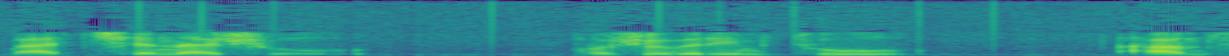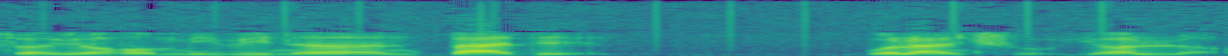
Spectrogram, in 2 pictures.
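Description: A man voicing a blunt young husband who turns gentle and coaxing, in an old radio story. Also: fairly low pitch, no echo, natural voice. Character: hungry young husband, gruff but tender. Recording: tinny dry lo-fi radio recording.

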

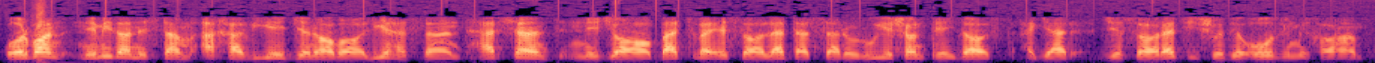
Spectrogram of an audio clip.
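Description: A man's voice: mid-range voice, hardly any pauses, close to an everyday voice. A man voicing a pompous, fawning police officer in an audiobook, recorded with a tinny, dry sound. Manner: shouting, then bowing and flattering. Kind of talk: audiobook character voice.

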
